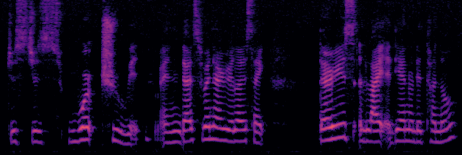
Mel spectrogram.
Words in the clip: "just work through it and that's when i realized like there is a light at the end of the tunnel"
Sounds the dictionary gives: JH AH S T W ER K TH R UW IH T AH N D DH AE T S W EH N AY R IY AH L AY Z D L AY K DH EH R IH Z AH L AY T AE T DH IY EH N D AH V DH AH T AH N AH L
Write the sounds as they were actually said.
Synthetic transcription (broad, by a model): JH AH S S W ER K T R UW IH T AH N D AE T S W EH N AY R IY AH L AY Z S L AY K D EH R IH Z AH L AY T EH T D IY EH N D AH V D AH T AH N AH L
